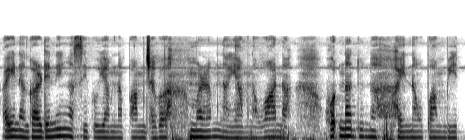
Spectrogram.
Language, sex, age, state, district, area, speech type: Manipuri, female, 18-30, Manipur, Chandel, rural, spontaneous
